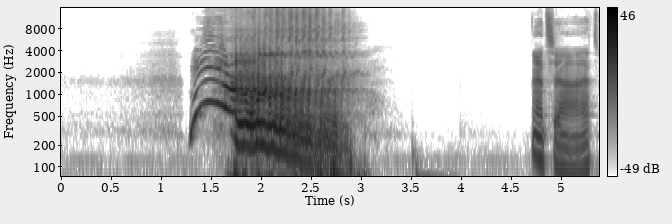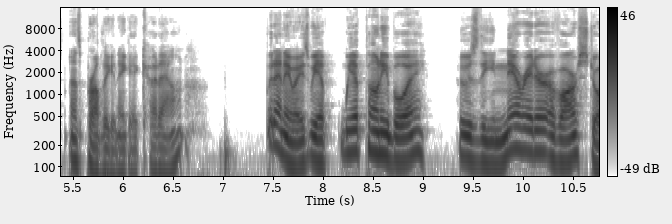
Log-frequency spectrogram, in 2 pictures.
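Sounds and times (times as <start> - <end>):
person imitating a horse's whinny: 1.3 - 3.2
speech: 1.7 - 2.8, 4.8 - 6.8, 7.4 - 10.7.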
